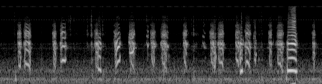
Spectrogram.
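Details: Nuthatches at their nest at 6:30 am on 25 May, thought to be about to leave the nest that day, give rapid, nasal, harmonic calls, about three per second, in overlapping chatter over a low rumble.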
